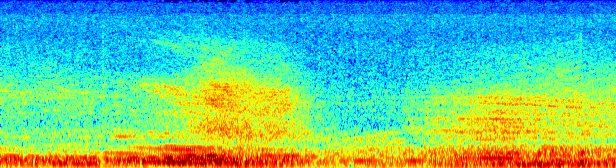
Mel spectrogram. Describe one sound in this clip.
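A huge airship hovers overhead with a deep, rumbling engine drone.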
